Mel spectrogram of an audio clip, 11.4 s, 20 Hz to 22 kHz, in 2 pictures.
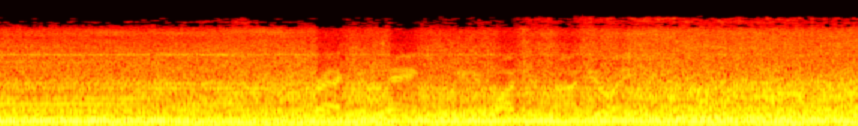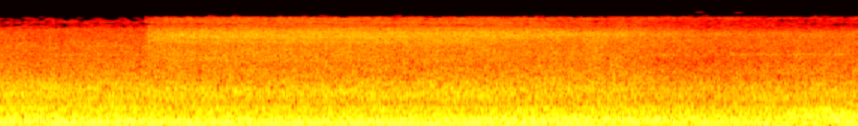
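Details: Kaeser DS200 150 HP air-cooled rotary screw compressor, 460 V three-phase, built 1990, 47,597 load and 56,834 run hours, with new oil and filter. It gives a steady low electric drone with constant air rush and no knocking or squeal; works as it should.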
